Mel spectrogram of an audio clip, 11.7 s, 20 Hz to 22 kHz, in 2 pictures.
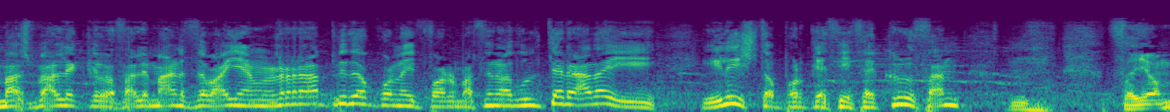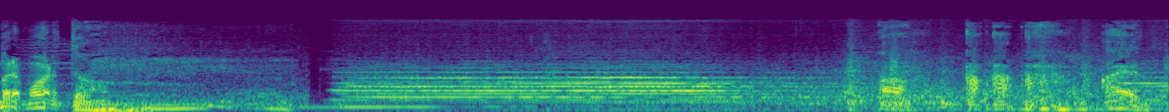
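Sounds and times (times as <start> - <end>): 
speech: 0.0 - 6.6, 10.3 - 11.6
train horn as a train arrives at a station: 7.5 - 10.3
train clattering at a station: 9.6 - 11.6.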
